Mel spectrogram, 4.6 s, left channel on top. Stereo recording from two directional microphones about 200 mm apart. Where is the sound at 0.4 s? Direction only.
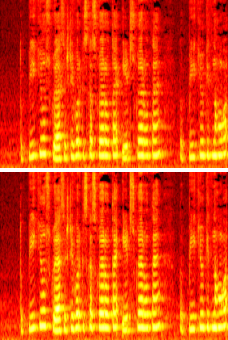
15° right (ahead or behind).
